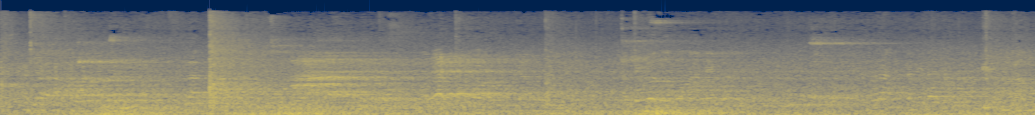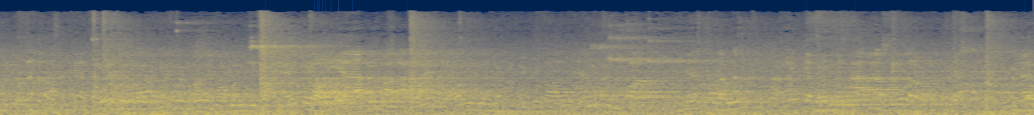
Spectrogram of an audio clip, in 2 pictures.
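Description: Rackets smack a shuttlecock back and forth in an echoing hall.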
